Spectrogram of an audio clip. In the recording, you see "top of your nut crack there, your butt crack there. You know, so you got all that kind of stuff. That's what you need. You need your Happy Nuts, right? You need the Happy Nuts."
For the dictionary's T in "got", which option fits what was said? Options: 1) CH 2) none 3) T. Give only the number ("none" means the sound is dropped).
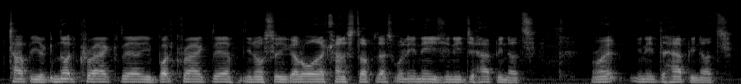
3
